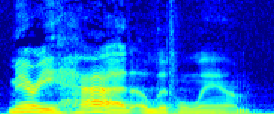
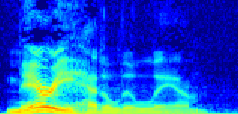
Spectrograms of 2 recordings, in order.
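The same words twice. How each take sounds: First: The word "had" carries the main stress. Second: The word "Mary" carries the main stress. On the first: She no longer has the lamb. "Emphasize the second word" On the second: It was not someone else who had the lamb. "Emphasize the first word"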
